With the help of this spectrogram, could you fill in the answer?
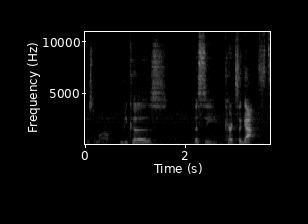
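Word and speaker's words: Kurzgesagt: tomorrow because let's see Kurt sagot that's how you pronounce that by the way if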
